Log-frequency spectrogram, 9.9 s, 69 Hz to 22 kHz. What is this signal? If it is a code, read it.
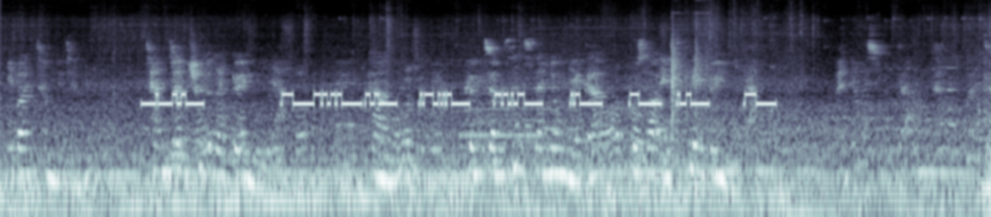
TTY/TDD text telephone tones (45.45 baud Baudot), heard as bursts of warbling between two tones, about 400 Hz shift, 1600 Hz centre, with the noise inside a bus. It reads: IT LIES ABOUT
